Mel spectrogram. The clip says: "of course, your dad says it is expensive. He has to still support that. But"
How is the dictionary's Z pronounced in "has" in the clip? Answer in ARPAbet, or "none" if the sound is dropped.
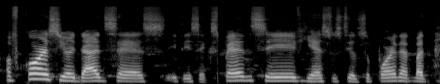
S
